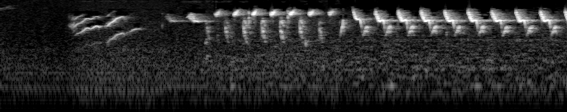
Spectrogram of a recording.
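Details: American goldfinch song: a few upslurred twitters, then a fast run of bright, high, wavering notes repeated about three times a second, growing louder and steadier toward the end.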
